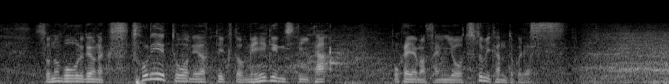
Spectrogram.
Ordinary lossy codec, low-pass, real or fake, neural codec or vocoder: none; 7.2 kHz; fake; codec, 16 kHz in and 24 kHz out, 2.2 kbps, FireRedTTS-2 codec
